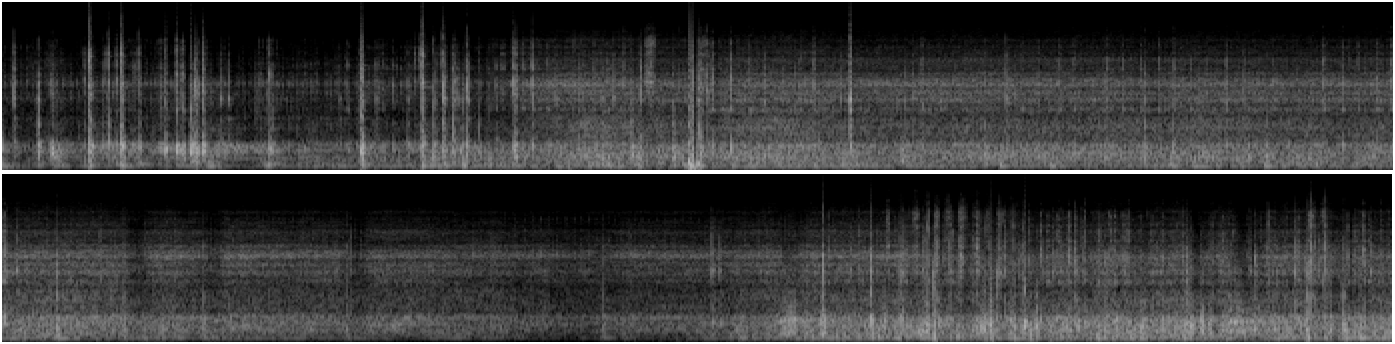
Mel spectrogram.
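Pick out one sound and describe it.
Wind rushes steadily past the microphone outdoors.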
